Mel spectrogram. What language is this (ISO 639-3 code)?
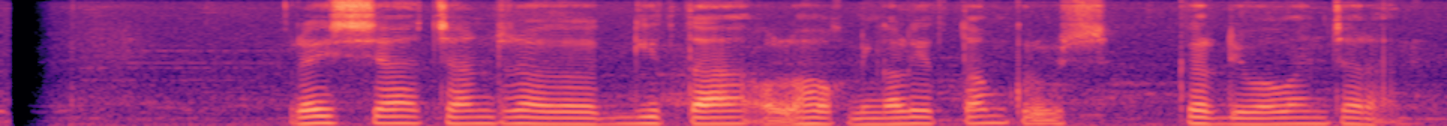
sun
